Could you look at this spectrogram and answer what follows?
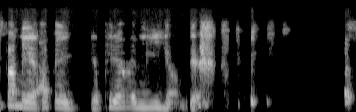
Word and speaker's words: perineum: But I think some men, I think your perineum.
